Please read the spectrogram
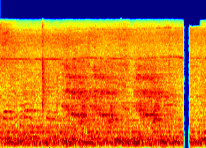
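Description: Steady hissing rush of air drawn through the vacuum suction hose of an arcade suction game, with one sharp click about a second in. The sound cuts out for a moment near the end.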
